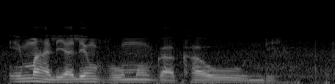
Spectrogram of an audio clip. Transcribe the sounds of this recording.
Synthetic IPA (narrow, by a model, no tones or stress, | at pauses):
imalijaleɱvumɔɡakʰawuːndʱi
